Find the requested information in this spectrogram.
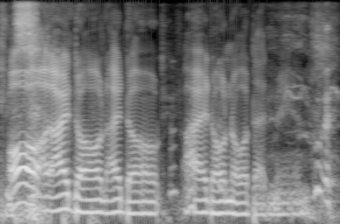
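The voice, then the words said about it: Imitates Thor character voice. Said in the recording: “that your Thor impersonation”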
